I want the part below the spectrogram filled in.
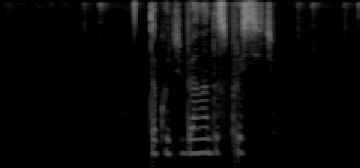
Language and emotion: Russian, neutral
